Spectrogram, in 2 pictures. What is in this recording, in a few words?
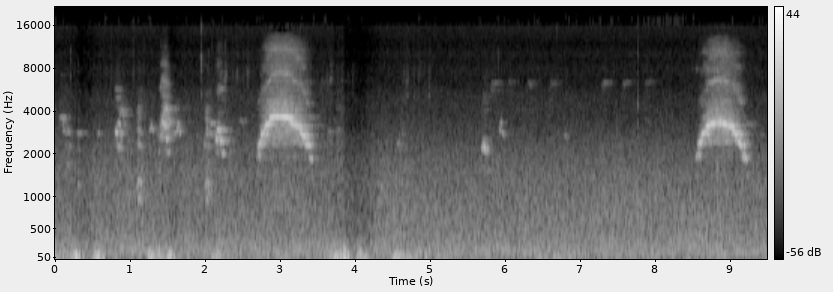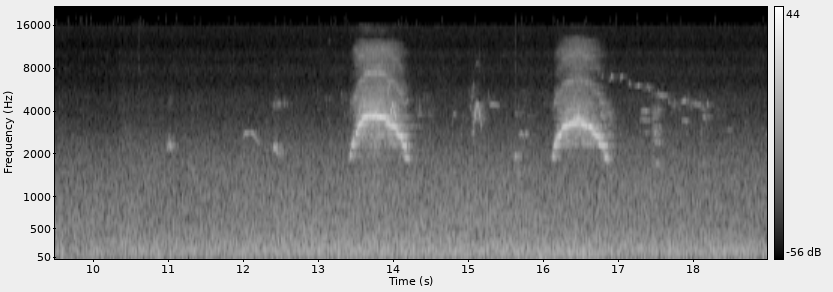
Masked booby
